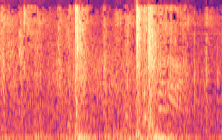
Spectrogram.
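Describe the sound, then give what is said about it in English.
Heavy thuds and slams sound as a person is kicked against a cell door during a fight, a few dull impacts spread across a rumbling background. “Silva kicks Shen to his cell door and charges with a punch.”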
